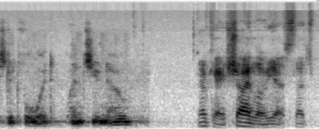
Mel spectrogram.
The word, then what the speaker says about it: Shiloh: So how do you go about pronouncing it? Shiloh. Shiloh. Pretty straightforward once you know. Okay, Shiloh, yes, that's how it's pronounced.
